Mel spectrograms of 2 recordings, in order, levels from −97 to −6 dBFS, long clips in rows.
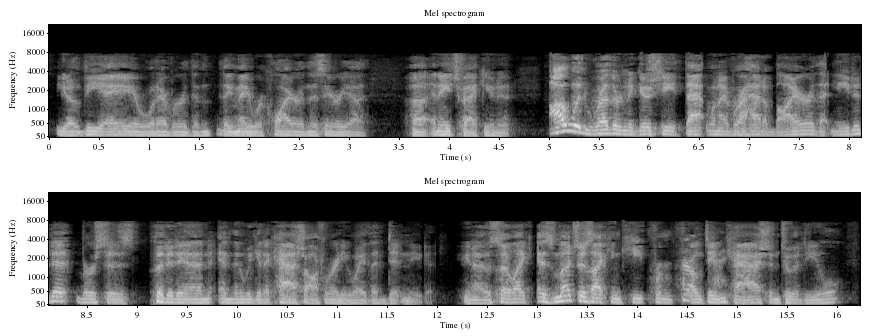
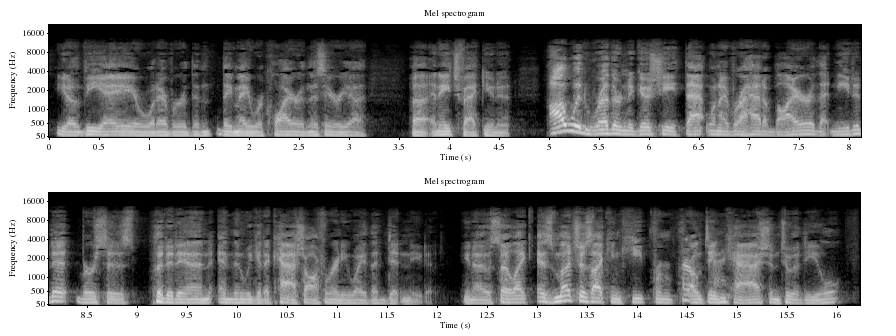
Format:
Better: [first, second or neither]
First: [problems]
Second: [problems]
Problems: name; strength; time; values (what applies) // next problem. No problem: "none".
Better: second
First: garbled, watery; badly; nothing above 7.5 kHz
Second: garbled, watery; slightly; nothing above 11.5 kHz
